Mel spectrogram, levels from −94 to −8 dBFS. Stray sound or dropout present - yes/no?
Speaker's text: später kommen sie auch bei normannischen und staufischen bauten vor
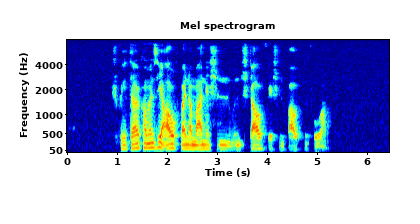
no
